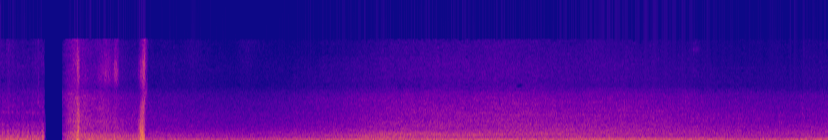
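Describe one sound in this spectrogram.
A bus pulls away in the distance.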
